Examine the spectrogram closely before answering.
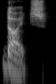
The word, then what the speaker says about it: Deutsch: And sometimes, just sometimes, the letter T will also join in the party. Then we will get a really special sound, the sound Ch. Like for example in Deutsch.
